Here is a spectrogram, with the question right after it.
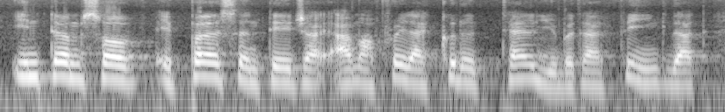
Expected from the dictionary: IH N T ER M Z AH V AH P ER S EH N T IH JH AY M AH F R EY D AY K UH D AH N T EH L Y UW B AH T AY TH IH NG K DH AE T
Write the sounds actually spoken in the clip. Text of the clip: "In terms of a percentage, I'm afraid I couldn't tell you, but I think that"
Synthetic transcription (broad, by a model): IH N T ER M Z AH V AH P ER S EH N T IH JH AY M AH F R EY D AY K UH D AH N T EH L Y UW B AH T AY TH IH NG K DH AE T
